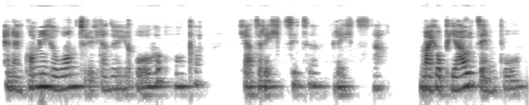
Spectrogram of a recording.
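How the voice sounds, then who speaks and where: A woman's voice: fairly low pitch, flat delivery, unhurried, creaky, warm tone, breathy edge, muffled recording. A woman guiding children through a muscle relaxation exercise, soothing and often dropping to a whisper.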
